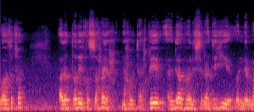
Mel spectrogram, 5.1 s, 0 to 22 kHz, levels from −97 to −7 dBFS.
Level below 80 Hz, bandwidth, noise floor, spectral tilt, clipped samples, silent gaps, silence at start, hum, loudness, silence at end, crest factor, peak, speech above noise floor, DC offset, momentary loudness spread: -64 dBFS; 11.5 kHz; -46 dBFS; -6.5 dB/octave; under 0.1%; none; 0 s; none; -27 LUFS; 0 s; 16 dB; -10 dBFS; 20 dB; under 0.1%; 13 LU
